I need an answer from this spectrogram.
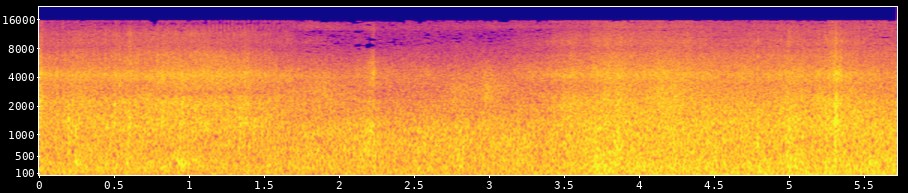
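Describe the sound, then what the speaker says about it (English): Ocean waves in the Sailwind sailing video game, a steady broadband wash of surf and wind around a sailboat, continuous and fairly loud with gentle swells in intensity and no voices. "Oh, look at these waves."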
